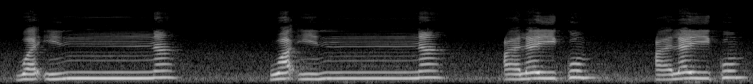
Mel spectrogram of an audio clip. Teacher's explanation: نون کے اوپر تشدید ہے، غنہ ادا کیا ہے اور یہاں پہ یا ساکن ہے، یا ساکن سے پہلے زبر، حروف لین ہے۔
